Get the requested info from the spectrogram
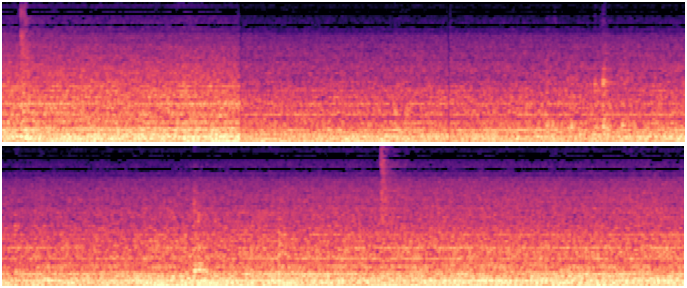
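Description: Steady mechanical drone of bakery machinery, with several constant hum tones, dropping slightly in level about two seconds in. A couple of faint light clicks sit on top.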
